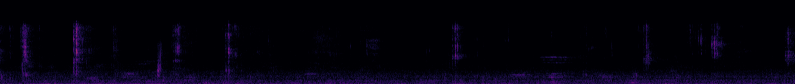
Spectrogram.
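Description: Faint chewing and mouth noises from people eating, with scattered soft clicks.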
